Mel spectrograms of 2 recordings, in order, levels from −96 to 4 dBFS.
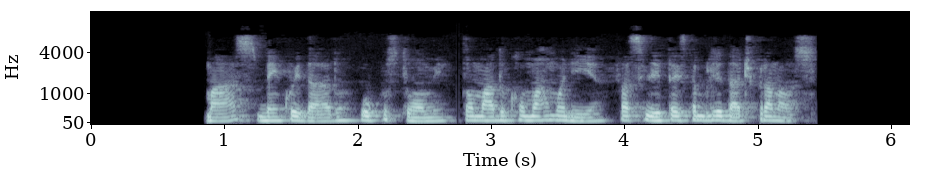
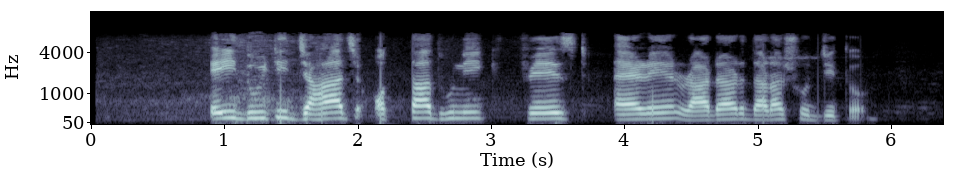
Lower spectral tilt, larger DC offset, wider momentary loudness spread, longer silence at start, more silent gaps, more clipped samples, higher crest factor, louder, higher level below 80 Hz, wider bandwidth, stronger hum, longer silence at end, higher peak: first, -7.5 dB/octave vs -4 dB/octave; neither; second, 5 LU vs 15 LU; about the same, 0.85 s vs 0.9 s; neither; neither; about the same, 16 dB vs 18 dB; about the same, -17 LUFS vs -17 LUFS; first, -52 dBFS vs -58 dBFS; about the same, 7.6 kHz vs 8 kHz; neither; about the same, 0.7 s vs 0.6 s; about the same, -2 dBFS vs -2 dBFS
